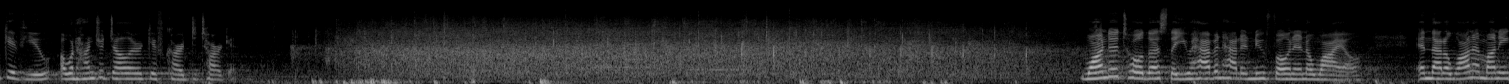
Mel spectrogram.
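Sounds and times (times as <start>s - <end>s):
audience applauding: 2.9s - 10.8s.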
